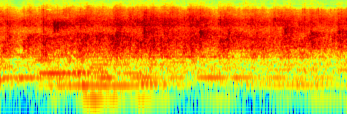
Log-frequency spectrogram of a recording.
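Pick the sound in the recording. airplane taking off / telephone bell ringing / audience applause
audience applause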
